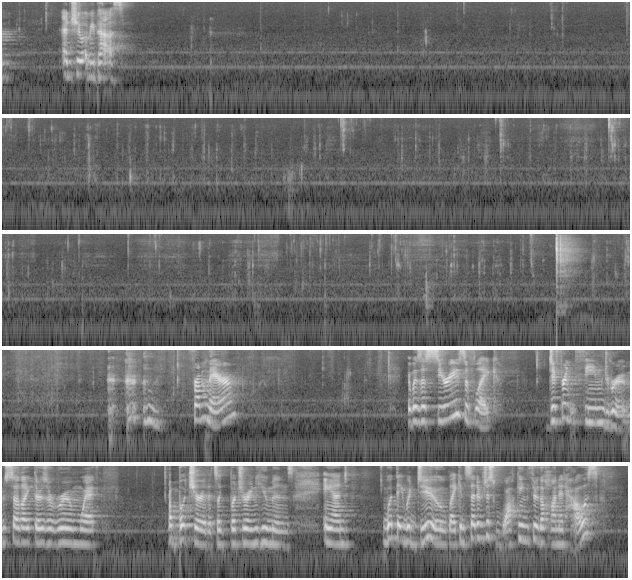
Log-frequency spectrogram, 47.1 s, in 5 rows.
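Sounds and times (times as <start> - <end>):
steady low hum: 0.0 - 47.0
chewing soft pasta: 2.8 - 31.1, 31.8 - 34.3
paper napkin rustle: 27.6 - 31.1.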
